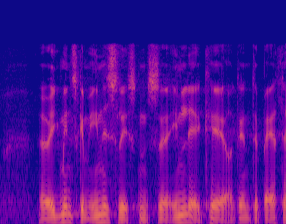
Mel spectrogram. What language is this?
Danish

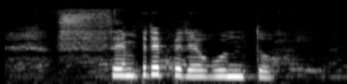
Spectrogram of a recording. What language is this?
Galician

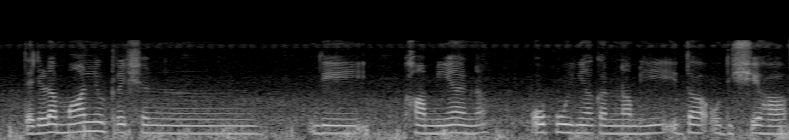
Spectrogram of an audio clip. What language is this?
Dogri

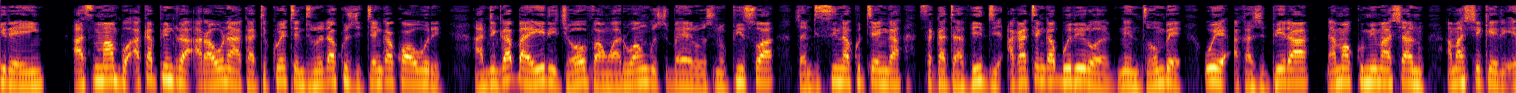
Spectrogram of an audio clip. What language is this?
Shona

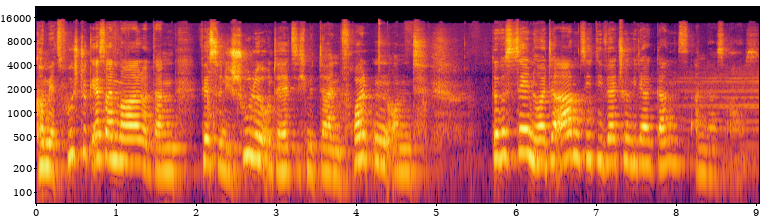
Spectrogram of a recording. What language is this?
German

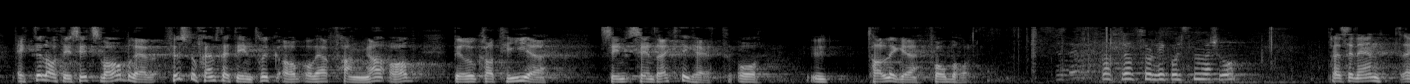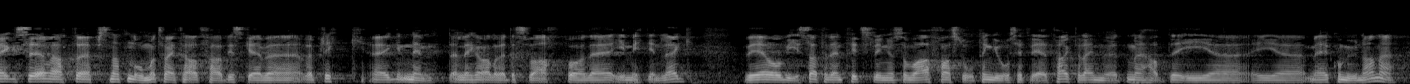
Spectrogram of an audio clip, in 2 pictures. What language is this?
Norwegian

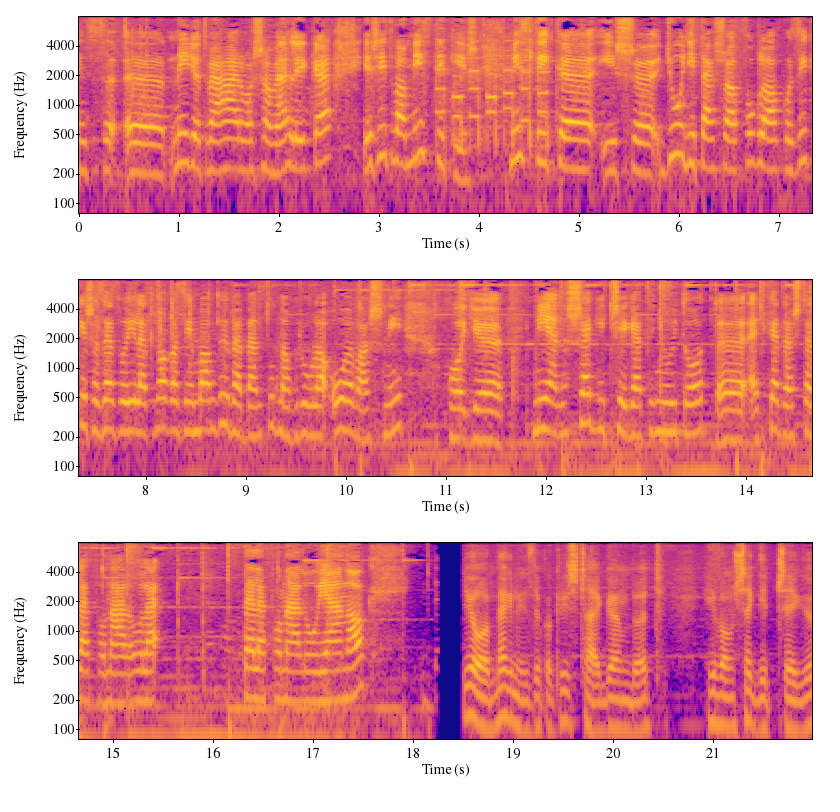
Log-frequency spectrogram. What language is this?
Hungarian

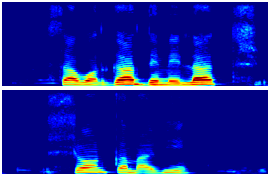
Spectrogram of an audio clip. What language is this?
Pashto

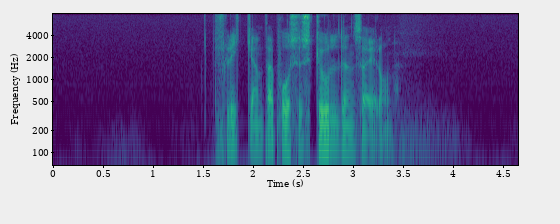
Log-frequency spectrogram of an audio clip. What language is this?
Swedish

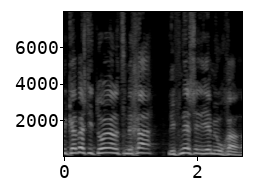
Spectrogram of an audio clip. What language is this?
Hebrew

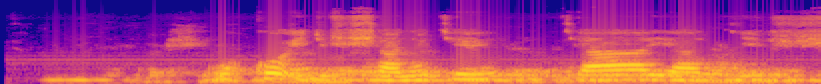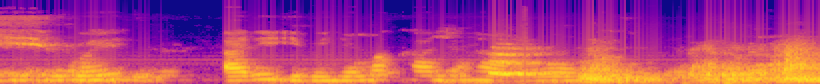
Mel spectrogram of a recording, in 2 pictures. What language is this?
Kinyarwanda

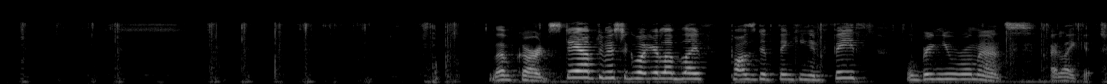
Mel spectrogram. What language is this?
English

